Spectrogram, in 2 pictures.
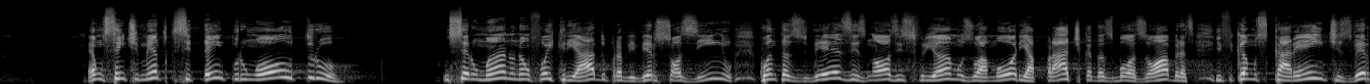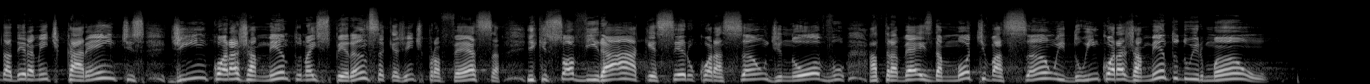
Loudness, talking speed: -24 LUFS, 130 wpm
